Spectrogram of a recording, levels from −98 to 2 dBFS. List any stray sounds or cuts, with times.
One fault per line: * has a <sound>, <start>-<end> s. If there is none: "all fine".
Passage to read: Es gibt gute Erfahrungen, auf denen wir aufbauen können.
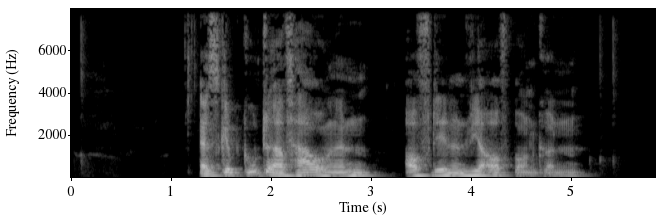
all fine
